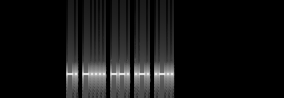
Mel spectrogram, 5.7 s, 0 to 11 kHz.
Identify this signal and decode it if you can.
Morse code, heard as a keyed tone, about 30 wpm, 700 Hz. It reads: N6GRL
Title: USA Call Signs - 5 Characters - 30wpm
